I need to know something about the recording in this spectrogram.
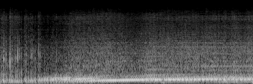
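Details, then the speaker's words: Old MGB GT cold start on carburettor choke, fuel pump audible: the engine catches and settles into a steady, raised idle, revving high. High cold-start idle on choke. "revving high there's too much air going in so what you have to do as it gets warmer you slowly put the choke back in"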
